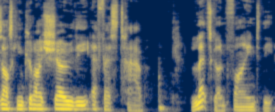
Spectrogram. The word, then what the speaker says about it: fstab: I always called it FS tab. I've always called it etc FS tab. I've heard people call it fstab, which, okay.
